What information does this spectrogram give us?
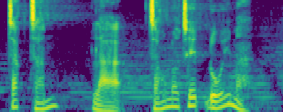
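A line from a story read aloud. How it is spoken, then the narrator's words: Old woman muttering. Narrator (Vietnamese): Bà Thoa lắc đầu miệng lẩm bẩm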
